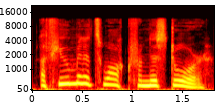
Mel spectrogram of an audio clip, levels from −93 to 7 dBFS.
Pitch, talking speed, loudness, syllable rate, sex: 245 Hz, 230 wpm, -14 LUFS, 5.6 syllables/s, female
